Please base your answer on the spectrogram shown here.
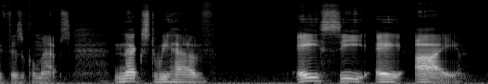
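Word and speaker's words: açaí: maps next we have a CAI acai that's how it's pronounced it the sea can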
